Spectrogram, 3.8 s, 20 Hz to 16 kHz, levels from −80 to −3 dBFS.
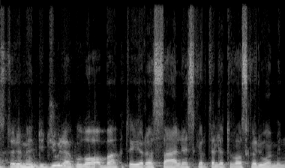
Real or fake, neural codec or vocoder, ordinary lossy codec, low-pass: real; none; Opus, 32 kbps; 14.4 kHz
